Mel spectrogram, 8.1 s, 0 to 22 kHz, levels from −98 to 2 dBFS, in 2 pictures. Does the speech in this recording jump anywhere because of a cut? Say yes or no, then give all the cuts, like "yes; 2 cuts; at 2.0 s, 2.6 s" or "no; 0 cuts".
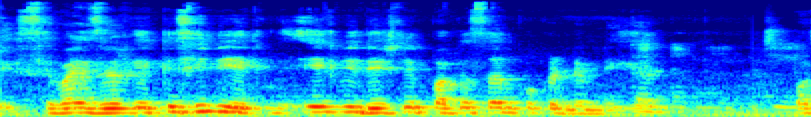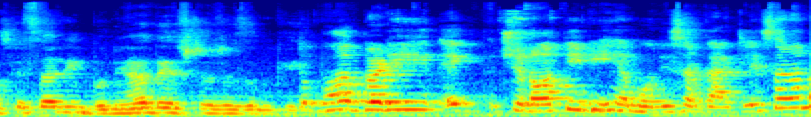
no; 0 cuts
